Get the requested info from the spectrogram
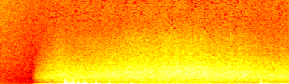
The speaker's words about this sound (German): Palmwedel raschelnd im Wind.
